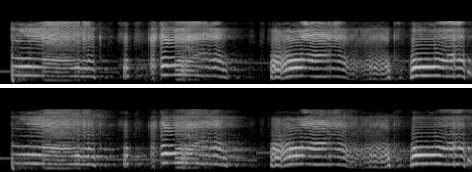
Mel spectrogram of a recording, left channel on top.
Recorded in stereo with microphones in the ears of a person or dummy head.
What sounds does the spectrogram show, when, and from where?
0.1 s a baby crying: 25° left (ahead or behind), 0.9 m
